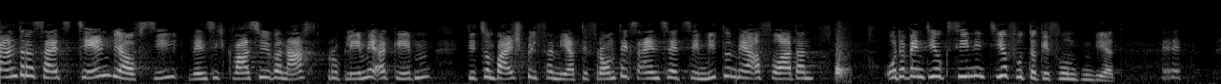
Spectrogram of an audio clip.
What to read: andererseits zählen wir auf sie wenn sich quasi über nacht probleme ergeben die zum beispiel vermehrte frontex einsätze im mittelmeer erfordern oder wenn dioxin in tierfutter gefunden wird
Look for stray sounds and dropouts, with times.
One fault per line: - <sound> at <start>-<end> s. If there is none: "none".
- whoosh at 8.3-8.5 s
- laugh at 11.6-11.8 s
